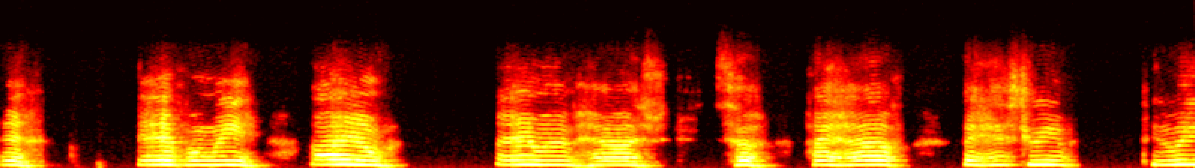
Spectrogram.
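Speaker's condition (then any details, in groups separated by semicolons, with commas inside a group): Cerebral palsy; spasticity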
